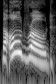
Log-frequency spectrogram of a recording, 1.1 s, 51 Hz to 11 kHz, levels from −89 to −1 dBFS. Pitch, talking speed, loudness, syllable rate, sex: 255 Hz, 165 wpm, -14 LUFS, 3.1 syllables/s, female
